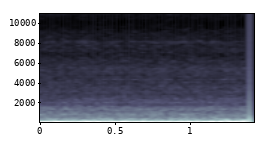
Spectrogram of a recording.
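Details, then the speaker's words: 2016 Hyundai Elantra, 89K miles, idling while stationary: steady low rumble with no knocks or uneven beats; auction reported motor noise and vibration at idle, but it feels like a normal running car. Normal idle. "Um, it just feels like a running car to me."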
